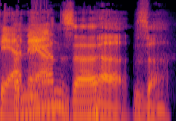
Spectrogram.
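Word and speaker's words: Bananza: Remember, that's spelled like banana. Bonanza.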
